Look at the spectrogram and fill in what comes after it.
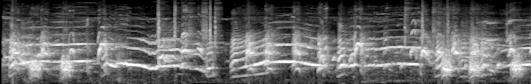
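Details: Husky puppies eating together, giving a dense overlapping chorus of high tonal whines and yelps that rise and fall, with short squeaky breaks between the drawn-out cries.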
